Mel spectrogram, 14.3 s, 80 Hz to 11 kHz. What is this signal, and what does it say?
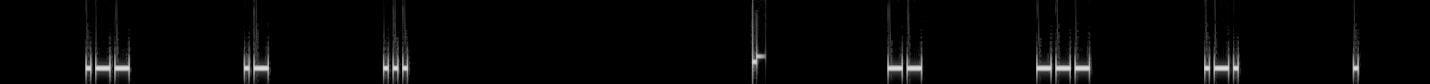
Morse code, heard as a keyed tone, about 25 wpm, spaced as for 7 wpm, 700 Hz. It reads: WAS MORE
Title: 8x Character Spacing - Top 200 Words - 25wpm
